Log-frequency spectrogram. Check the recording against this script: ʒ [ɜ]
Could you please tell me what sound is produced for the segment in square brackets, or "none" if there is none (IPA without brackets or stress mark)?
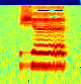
ɜ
